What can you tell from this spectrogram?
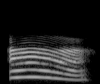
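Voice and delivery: loud high exclaimed "ah"; meaningful baby vocalization. Shown as a demonstration. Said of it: "la vocalización puede ser".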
